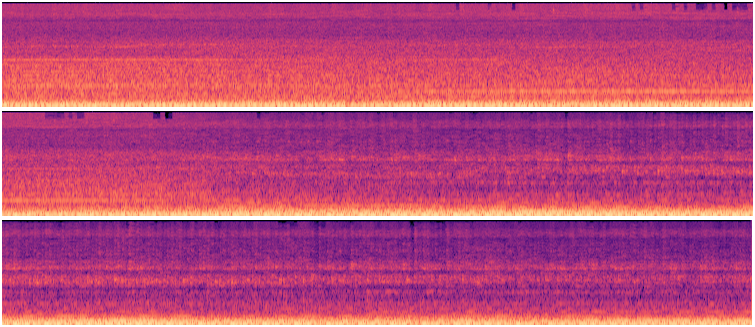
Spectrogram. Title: added thermostat for electric fan, fixed vacuum leak, adjusted idle and fuel pressure.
